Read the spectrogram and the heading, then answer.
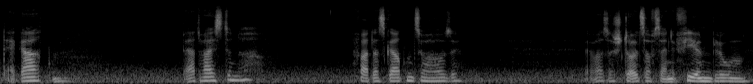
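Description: A woman's voice: low voice, steady tone, unhurried, pauses often, background noise. An actress playing an anxious, earnest adult daughter pleading for her father in a science-fiction radio play. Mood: hushed, wistful. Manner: pleading, earnest, often hushed.

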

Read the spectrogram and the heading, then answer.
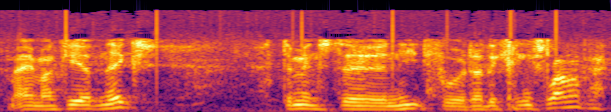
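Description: A man's voice: medium pitch, moderate pace, fairly bright tone, lightly acted, low-quality recording. A man acting a deferential, defensive spaceship crewman with an apologetic manner in an old radio play. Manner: apologetic, uneasy. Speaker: radio drama actor. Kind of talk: mid-century Dutch radio play acting. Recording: old radio recording, faint hiss.

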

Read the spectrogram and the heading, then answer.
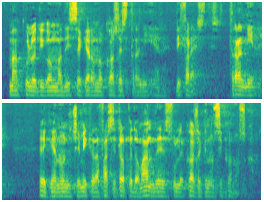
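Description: A man's voice: deep voice, little pitch movement, quick pace, darkish tone. A man performing a theatrical narrative monologue as a stage storyteller, in a colloquial, emphatic manner that leans on repeated phrases. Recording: roomy echo, faint music. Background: faint music.

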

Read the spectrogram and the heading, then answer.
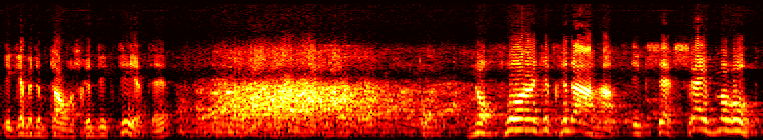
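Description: An actor playing a boastful, boisterous builder boss who tells stories in a repetitive, blustering way in a radio comedy. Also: male voice, fairly high pitch, lively intonation, moderate pace, heavy background noise, natural voice. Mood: gleeful boasting. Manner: blustering, repetitive storyteller acting out quotes. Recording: dull old radio recording, studio audience.

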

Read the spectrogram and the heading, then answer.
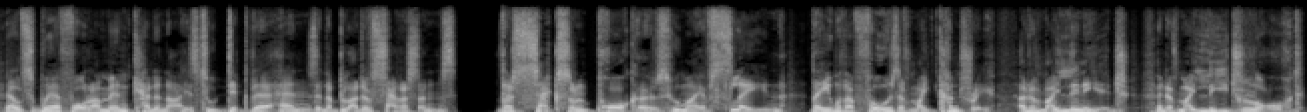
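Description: A man's voice: fairly high pitch, very animated, a little slow, creaky, husky, dry recording, studio quality, voice pushed up, full character voice. A man doing a growling, defiant dying baron. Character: dying savage old baron, stubborn and fierce.

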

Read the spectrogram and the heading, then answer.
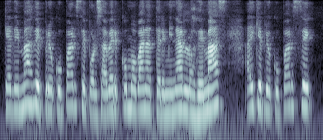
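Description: Wistful actress as Argentine wife. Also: female voice, mid-range voice, fairly even intonation, moderate pace, lightly acted. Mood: reflective. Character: Flora, indecisive wife, tender, wistful, quietly defiant. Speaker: actor in a radio play reading. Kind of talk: radio theatre reading, dramatic dialogue.

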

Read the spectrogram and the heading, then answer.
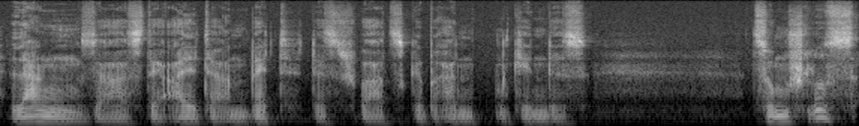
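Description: Solemn legend narrator, bottomless low voice, unhurried, grave, husky, dry close sound, radio drama. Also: male voice, dry recording, heavily acted. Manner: grave, measured. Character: solemn male storyteller of a dark miracle legend.

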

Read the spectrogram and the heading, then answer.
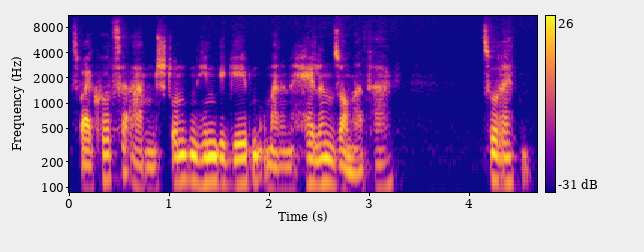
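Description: Doomed idealistic nobleman, husky, low-pitched, declamatory, solemn, fervent, 1970s radio play verse. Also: dull audio. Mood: visionary, pleading. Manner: declamatory, solemn, emphatic delivery. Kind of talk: 1970s German radio drama, classical stage verse.

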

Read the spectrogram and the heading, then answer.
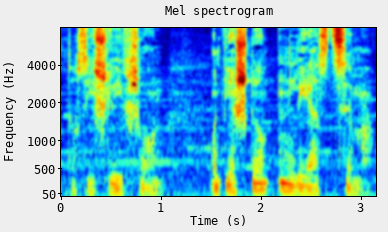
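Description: Low-voiced reserved young man narrating. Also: a little slow, a bit bright, faint music behind. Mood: reflective, understated. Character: reserved young man recounting a new love affair. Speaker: narrator and lead character. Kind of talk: first-person radio drama narration.

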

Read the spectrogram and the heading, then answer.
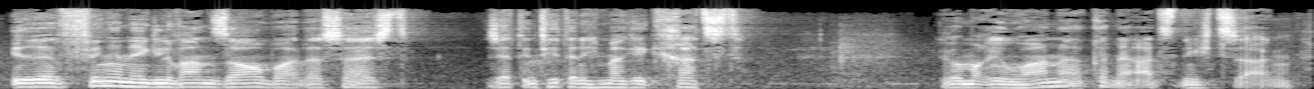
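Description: An actor playing a gravelly, matter-of-fact police colleague giving an explanatory briefing in a German radio crime drama. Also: male voice, mid-range voice, a little fast, slight background noise, close to an everyday voice. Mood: factual, intent.

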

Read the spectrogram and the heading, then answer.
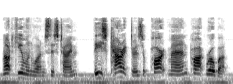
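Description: A woman voicing a gruff, confident military general in an audiobook, blunt and harsh, with slangy commands. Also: lowish voice, measured pace, pushed and bright, soft background music, voice pushed up. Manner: barking, blunt, folksy slang.

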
